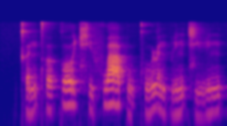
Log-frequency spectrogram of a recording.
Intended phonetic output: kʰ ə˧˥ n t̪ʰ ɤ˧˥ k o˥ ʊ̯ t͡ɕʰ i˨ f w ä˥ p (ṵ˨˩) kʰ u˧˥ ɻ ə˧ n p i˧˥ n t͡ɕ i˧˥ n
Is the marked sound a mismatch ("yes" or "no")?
no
